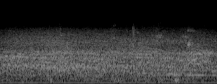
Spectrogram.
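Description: Arena crowd noise, a steady roar from the stands during live basketball play, heard through an old TV broadcast.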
